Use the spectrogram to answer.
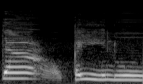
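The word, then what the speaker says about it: تعقلون: Afala taqilun. Afala la du harakat ta, ya, jangan tebal ta dan bunyikan ain yang mati dengan jelas. Ta, bukan ta, tapi taqilun. Huruf qaf baca tebal qi, bukan ki, ya.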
